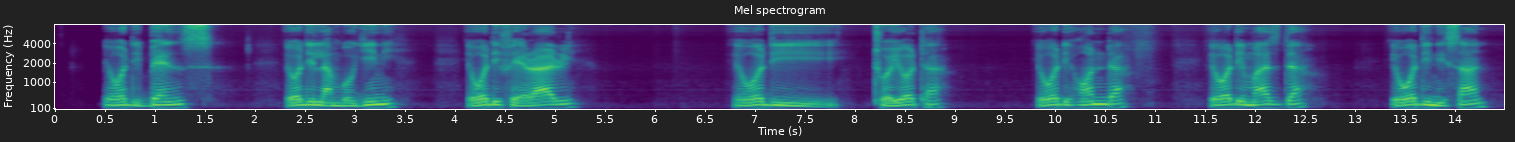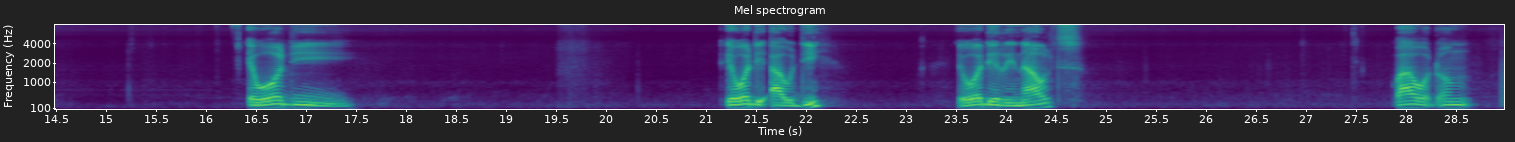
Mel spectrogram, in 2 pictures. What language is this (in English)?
Fula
